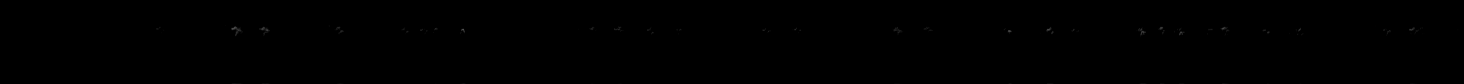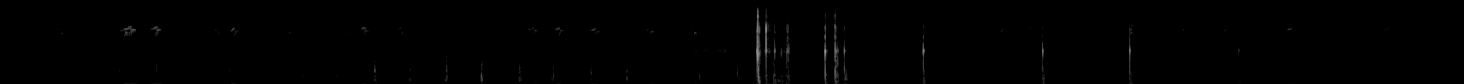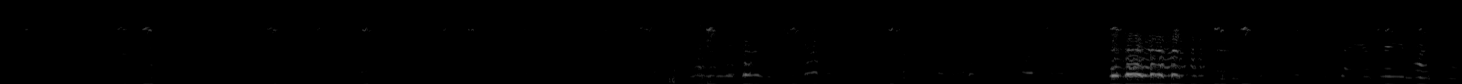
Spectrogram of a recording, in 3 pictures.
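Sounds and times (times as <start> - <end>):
small birds chirping: 0.4 - 43.9
loud sharp clicks: 22.2 - 23.2.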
